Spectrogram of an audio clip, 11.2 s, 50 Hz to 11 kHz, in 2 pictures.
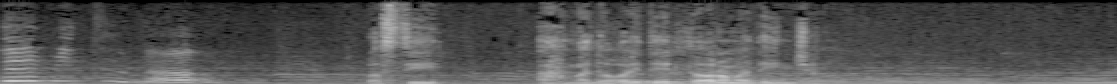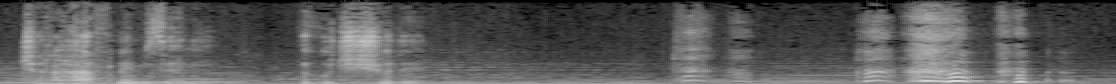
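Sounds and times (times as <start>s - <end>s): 
speech: 1.8s - 4.3s, 5.8s - 7.8s
person crying in broken sobs with gasping breaths and moans: 9.0s - 11.1s.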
